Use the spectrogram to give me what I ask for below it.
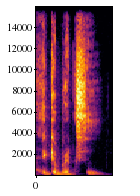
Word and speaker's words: Ingebrigtsen: We're going to talk about Ingebrigtsen.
